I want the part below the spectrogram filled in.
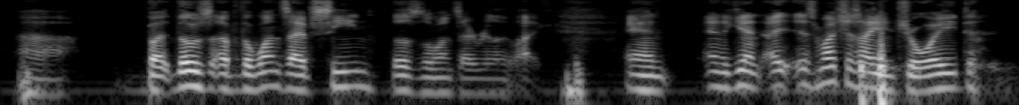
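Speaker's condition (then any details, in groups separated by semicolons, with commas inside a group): Cleft lip and palate; treated as a baby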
